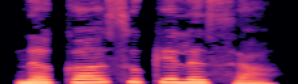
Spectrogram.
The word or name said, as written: ನಕಾಸೆಕೆಲಸ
